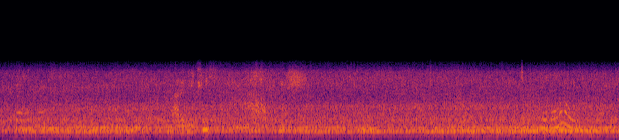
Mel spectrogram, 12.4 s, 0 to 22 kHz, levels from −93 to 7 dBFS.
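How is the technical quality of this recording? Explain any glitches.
No glitches can be heard: the signal has passed through a call codec and jitter buffer that are working as intended, with the upper frequencies ending around 12 kHz, as expected on that path.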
